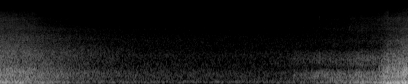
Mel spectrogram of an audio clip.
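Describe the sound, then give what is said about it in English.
Ocean waves wash onto a sandy beach in a broad, rushing hiss that ebbs through the middle and then surges louder again toward the end, with no voices. “feel your shoulders drop and your feet sink a little deeper into the sand. And as your mind quiets and you listen to the waves”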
